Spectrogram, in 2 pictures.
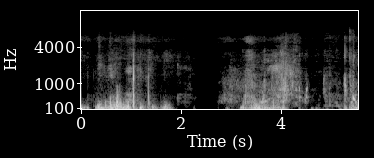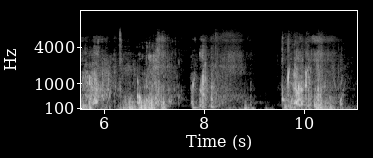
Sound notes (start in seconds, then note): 3.3 paddling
